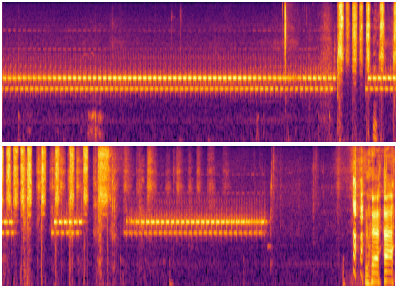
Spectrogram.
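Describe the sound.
A loud electronic telephone ringtone plays as a steady, high, warbling tone. People talk over a pause in the ringing, then it resumes briefly and stops before more voices follow.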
